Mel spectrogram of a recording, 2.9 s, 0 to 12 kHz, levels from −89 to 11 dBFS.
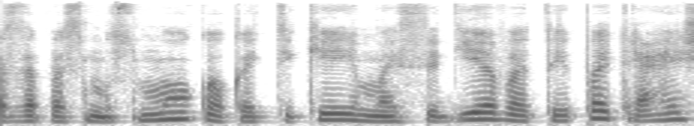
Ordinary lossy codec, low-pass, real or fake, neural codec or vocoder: Opus, 24 kbps; 10.8 kHz; fake; vocoder, 44.1 kHz, 128 mel bands every 512 samples, BigVGAN v2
